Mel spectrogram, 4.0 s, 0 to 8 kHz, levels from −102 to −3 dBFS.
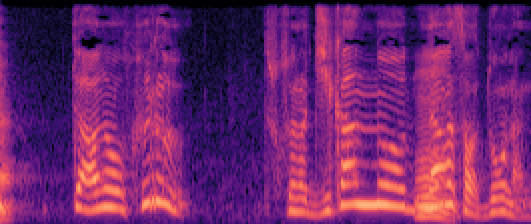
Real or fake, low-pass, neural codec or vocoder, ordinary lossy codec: real; 7.2 kHz; none; none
